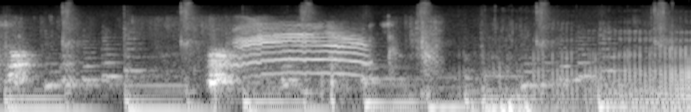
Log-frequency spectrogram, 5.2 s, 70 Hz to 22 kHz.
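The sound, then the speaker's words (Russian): A cat named Ryzhik, fitted with prostheses on all four paws, lets out one long, loud, wailing meow, rising and falling over a couple of seconds, with a low steady hum underneath. “Это единственный в мире кот, у которого стоят протезы всех 4 лапок.”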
